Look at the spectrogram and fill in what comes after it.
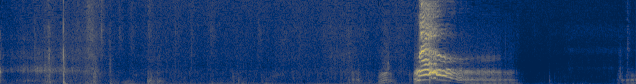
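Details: One of four husky puppies gives a single loud, high yelp with an arching pitch after some faint scuffling and soft noises, then goes quiet.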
